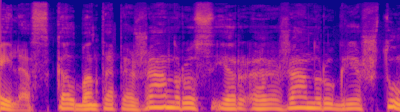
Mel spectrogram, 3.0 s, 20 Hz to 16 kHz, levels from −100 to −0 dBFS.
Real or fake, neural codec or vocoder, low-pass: fake; vocoder, 44.1 kHz, 128 mel bands every 256 samples, BigVGAN v2; 14.4 kHz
